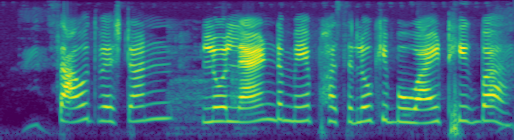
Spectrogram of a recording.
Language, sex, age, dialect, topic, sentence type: Bhojpuri, female, 18-24, Southern / Standard, agriculture, question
